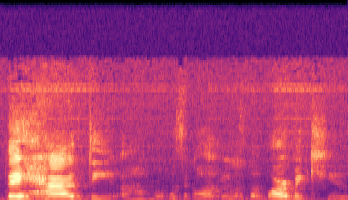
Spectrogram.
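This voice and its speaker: Woman, high voice, casual stream co-host, chatty, many fillers. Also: steady tone, fast talker. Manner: chatty, lots of fillers, laughs easily. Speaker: podcast co-host. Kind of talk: casual livestream chat.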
